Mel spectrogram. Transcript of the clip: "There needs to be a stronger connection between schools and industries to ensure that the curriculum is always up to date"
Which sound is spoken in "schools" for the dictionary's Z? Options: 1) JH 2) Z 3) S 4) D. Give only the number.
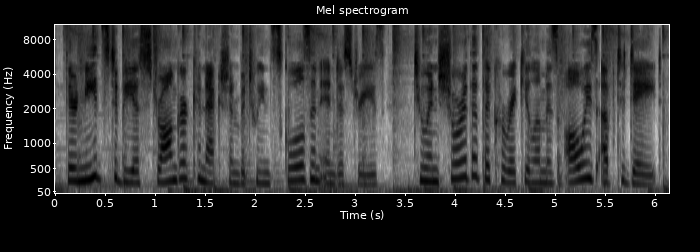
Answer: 2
